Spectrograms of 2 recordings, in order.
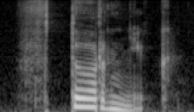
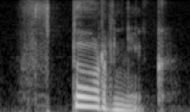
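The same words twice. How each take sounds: First: The first consonant is a voiceless 'f' sound. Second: The same.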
